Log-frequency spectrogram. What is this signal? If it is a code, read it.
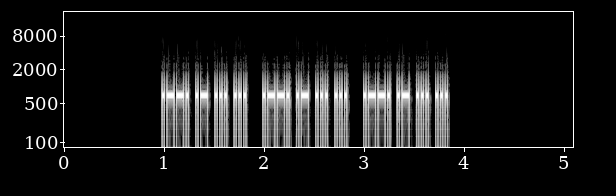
Morse code, heard as a keyed tone, about 50 wpm, 700 Hz. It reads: PASS PASS PASS
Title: Top 500 Words Repeated 50wpm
